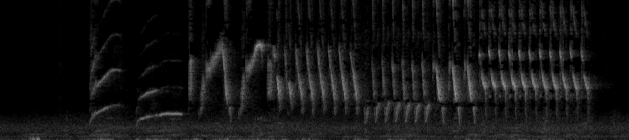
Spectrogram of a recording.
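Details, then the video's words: All-day singer, a goldfinch × canary mule: a few rising whistled notes build into a continuous stream of rapid rolling trills and buzzy twitters lasting several seconds. "goldfinch mule some canary note sings allday long"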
